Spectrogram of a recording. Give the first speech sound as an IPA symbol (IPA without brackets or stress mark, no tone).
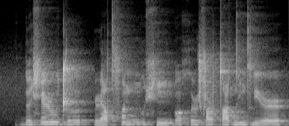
ɠ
